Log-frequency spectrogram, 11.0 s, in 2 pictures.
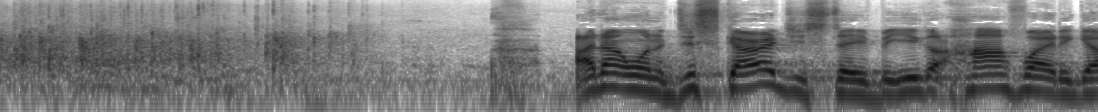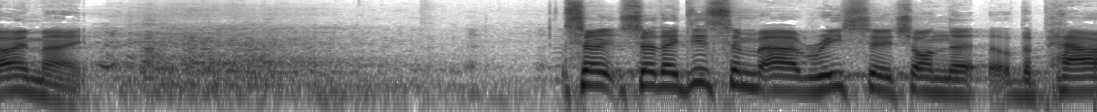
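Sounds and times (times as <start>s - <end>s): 
audience applause: 0.0s - 2.2s
speech: 2.9s - 6.2s, 8.4s - 10.9s
laughter: 5.9s - 8.4s.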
